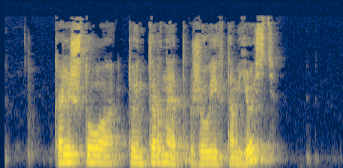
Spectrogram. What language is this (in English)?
Belarusian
